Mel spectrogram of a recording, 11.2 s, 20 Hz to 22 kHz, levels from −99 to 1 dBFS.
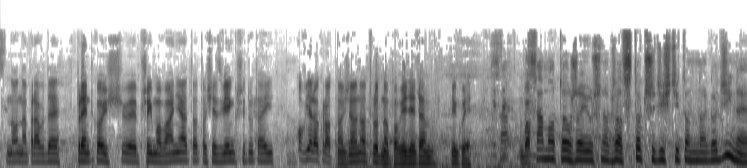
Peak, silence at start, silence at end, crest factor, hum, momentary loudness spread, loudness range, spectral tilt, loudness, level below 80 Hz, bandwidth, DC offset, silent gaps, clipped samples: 0 dBFS; 0 s; 0 s; 14 dB; none; 10 LU; 5 LU; -5.5 dB/octave; -15 LUFS; -38 dBFS; 11.5 kHz; under 0.1%; none; under 0.1%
